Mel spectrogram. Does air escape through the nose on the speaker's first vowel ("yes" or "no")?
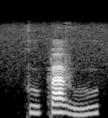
no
